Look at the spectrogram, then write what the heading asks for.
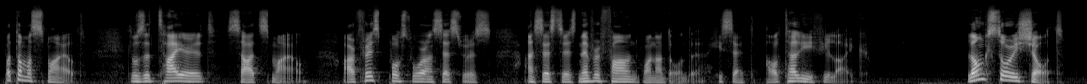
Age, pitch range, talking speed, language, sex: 20-39, 115-145 Hz, 160 wpm, English, male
